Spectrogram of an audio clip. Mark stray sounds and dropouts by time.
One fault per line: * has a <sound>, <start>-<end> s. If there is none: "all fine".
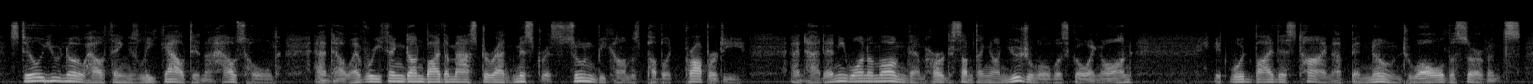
all fine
